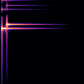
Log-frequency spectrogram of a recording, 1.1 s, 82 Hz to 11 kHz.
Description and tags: The typical sound when you play a game and you are earning some coins. 8-bit-flavoured. Purely synth-crafted.
It is taken from my sample pack "107 Free Retro Game Sounds".
game, coins, sound, retro, 8bit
